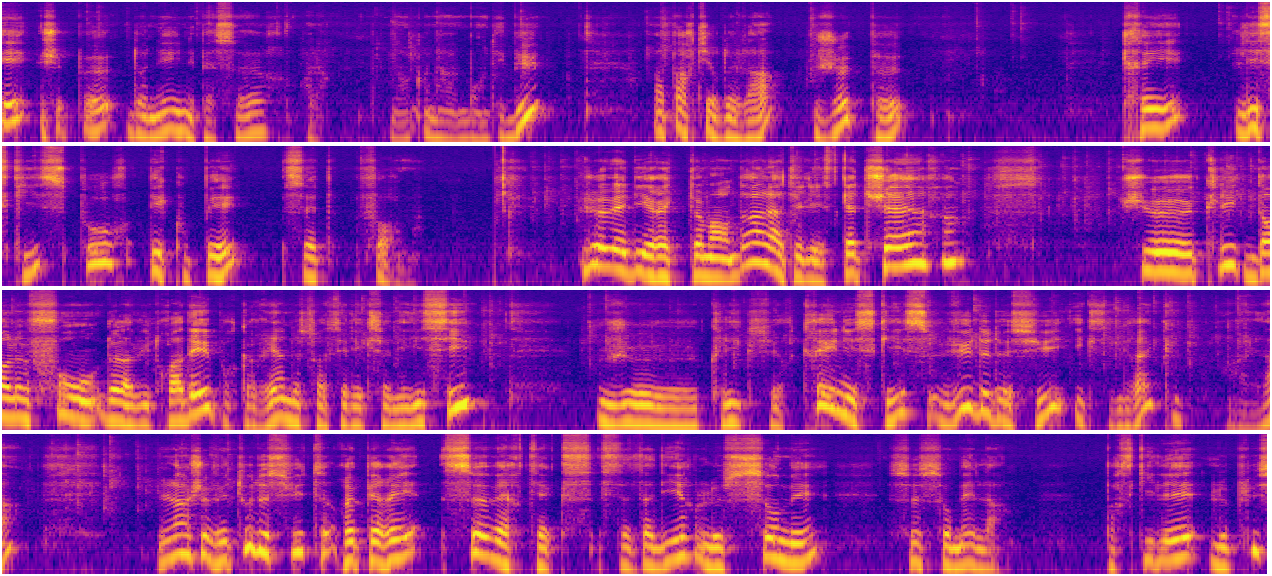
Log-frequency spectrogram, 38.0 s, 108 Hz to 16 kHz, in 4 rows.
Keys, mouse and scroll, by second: 0.8 KP_4, 2.0 KP_Enter, 3.2 click, 4.2 right click, 5.0 click, 6.0 click, 7.3 click, 7.9 right click, 14.3-15.8 drag, 19.8 click, 25.0 click, 27.6 click, 29.2-29.5 scroll up 1, 29.8 right click, 33.9-35.1 drag, 37.5 click.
